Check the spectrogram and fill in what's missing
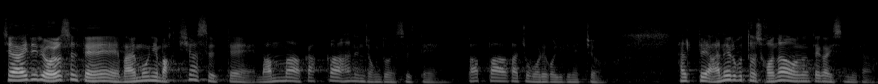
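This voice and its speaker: A middle-aged male pastor preaching at a Friday prayer service, earnest, rising to loud calls and dropping to hushed low lines. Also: lively intonation, fairly quick. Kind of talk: sermon. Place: church sanctuary. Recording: long church-hall reverb.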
